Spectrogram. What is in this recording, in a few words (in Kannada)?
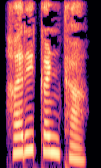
"ಹರಿಕಂಠ", Kannada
